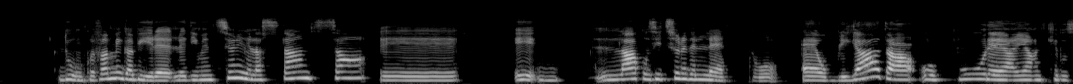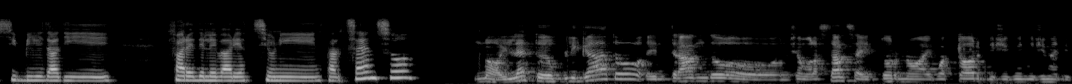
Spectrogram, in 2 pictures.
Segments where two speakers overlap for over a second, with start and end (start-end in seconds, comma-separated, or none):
none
